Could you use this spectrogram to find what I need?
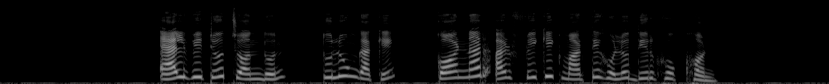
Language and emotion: Bengali, neutral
